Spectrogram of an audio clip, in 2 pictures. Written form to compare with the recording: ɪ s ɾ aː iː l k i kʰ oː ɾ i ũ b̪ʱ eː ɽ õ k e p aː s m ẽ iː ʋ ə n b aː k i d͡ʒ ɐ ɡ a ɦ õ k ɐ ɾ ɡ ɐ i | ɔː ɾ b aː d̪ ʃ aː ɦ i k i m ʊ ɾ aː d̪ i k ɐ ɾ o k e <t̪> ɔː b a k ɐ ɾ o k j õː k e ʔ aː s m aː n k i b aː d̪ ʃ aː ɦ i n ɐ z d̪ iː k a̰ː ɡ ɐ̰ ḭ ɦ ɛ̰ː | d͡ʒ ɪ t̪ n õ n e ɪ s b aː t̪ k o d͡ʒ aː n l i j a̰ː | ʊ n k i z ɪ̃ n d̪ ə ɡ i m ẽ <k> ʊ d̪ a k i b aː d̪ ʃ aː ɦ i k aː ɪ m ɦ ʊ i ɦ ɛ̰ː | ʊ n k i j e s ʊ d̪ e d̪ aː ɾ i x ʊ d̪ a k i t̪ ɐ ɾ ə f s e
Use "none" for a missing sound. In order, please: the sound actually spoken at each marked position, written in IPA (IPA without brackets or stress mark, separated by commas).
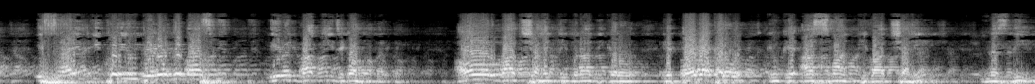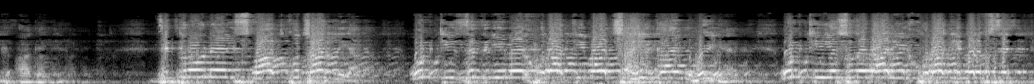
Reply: t̪, x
